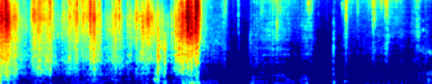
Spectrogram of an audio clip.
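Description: Clear plastic wrap over a diamond painting canvas crinkling as hands press and smooth it flat. The crinkling is loudest about two and a half seconds in and stops soon after, leaving only a few faint taps.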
